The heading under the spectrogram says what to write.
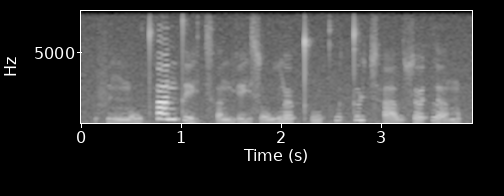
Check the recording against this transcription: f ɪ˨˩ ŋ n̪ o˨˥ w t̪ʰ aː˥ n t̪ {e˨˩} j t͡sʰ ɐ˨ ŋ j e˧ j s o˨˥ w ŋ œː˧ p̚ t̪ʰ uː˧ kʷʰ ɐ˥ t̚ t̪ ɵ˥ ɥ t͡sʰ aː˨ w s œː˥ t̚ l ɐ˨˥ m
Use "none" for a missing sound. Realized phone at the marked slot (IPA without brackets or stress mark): e˨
